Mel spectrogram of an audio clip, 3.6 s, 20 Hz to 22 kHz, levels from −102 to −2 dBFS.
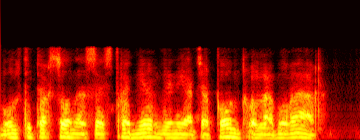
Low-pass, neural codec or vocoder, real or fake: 5.4 kHz; codec, 16 kHz, 2 kbps, FreqCodec, smaller model; fake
